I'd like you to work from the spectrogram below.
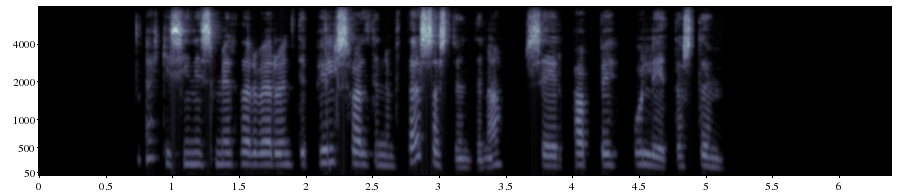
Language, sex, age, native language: Icelandic, female, 40-49, Icelandic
